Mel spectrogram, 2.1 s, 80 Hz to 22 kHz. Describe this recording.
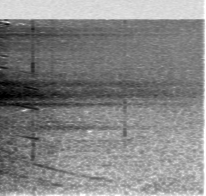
This is the sound of an old MSI computer shutting down. This sound has been recorded with an iPhone4s and edited with gold wave.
